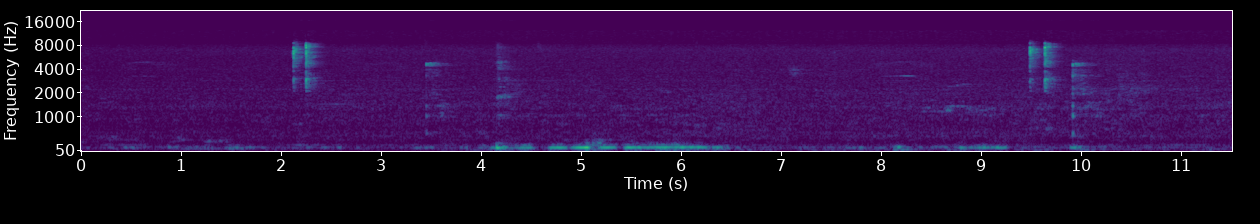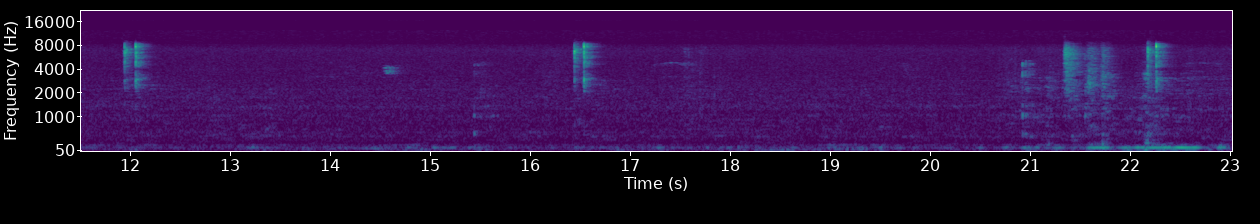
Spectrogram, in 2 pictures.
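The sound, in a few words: mouse clicks on a computer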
